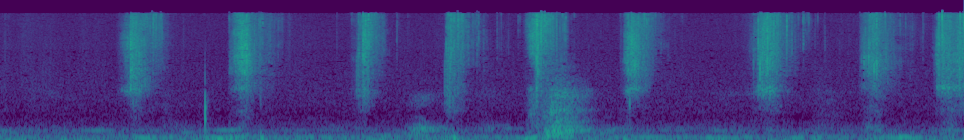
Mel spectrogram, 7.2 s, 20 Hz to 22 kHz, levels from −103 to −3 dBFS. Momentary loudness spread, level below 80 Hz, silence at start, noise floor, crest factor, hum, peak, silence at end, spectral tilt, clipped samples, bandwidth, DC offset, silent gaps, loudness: 18 LU; -64 dBFS; 0 s; -64 dBFS; 32 dB; none; -14 dBFS; 0 s; 0.5 dB/octave; under 0.1%; 16.5 kHz; under 0.1%; none; -40 LUFS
